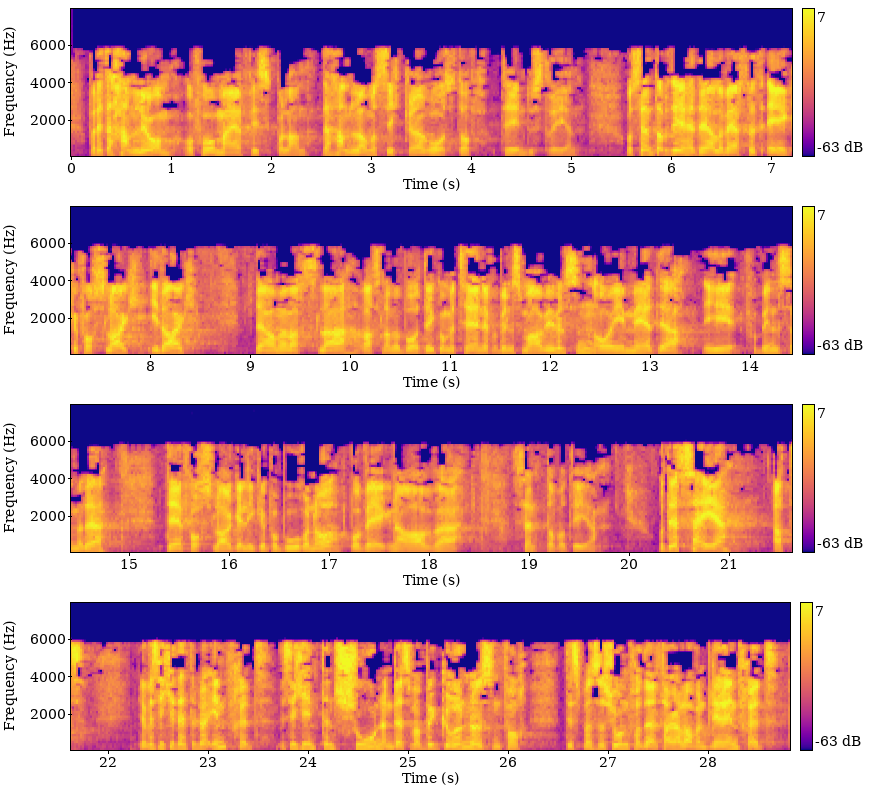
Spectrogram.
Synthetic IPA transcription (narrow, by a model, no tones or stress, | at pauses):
fɔʁd̪ɛt̪ːəhɑnd̪ləɾjʊɔmɔfoːmæɪʁfɪsk̚pʰɔlɑ̰nːəd̪̥ɛɦɑnd̪ləɾɔmɔsɪkɾəʁoːst̪ɔft̪ʰɪlɪnd̪ʉst̪ɾiːən | ɔsɛnt̪əʁpɑt̪iːəhɑd̪ɛɑlɛʋeːʁt̪ɛt̪ʰeːɡəfɔʁslɑːɡɪd̪ɑːɡ | d̪̥ɛhɑʁmɛɑɑʋɑʁslɑmɛboːd̪əɪkʰʊmɪt̪ʰeːənɪfɔɾbɪnl̩səmɛɑːʋjiːʋəlsənɔɪmeːd̪ɪɑɪfɔɾbɪnːəl̩səmɛd̪ɛ | d̪̥ɛfɔʁslɑːɡəlɪɡːəpʰɔbuːʁənoːpʰɔʋɛːɡənəɑʋ | sɛnt̪əɾpɑʁt̪ʰiːə | ɔd̪ɛsæɪəʔɑt̪ | jɑːʋɪsɪçːəd̪ɛt̪ːəblɪɾɪnfɾɪd̪ʋɪsɪçːəɪnt̪ɛnʂuːnənd̪ɛsɔmʋɑbəɡɾʉnːəlsn̩fɔʁd̪̥ɪspɛnsɑʂuːnn̩fɔd̪eːlt̪ɑːɡəlɑːʋənblɪɾɪnfʁɪd̪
